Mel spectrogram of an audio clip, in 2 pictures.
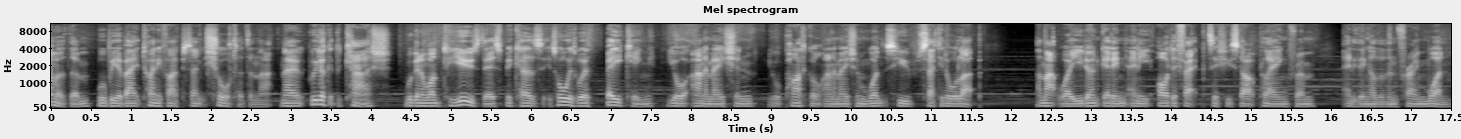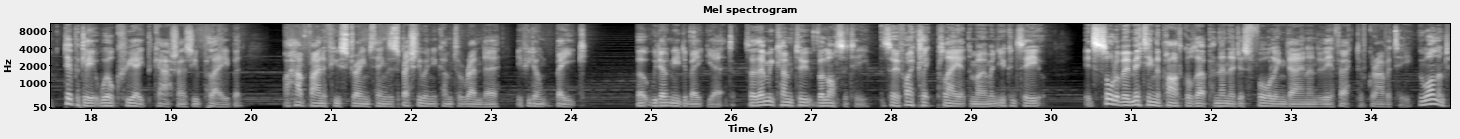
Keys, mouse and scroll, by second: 3.2 click, 25.4 click, 26.1 scroll down 1, 27.0 click, 27.8 middle click, 28.3 click.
